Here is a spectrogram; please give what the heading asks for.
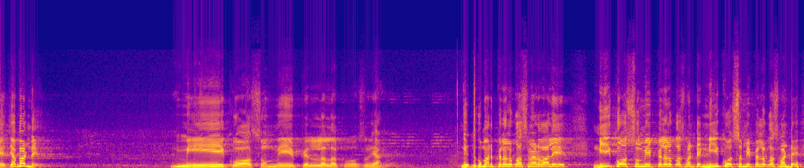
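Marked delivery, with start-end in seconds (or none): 2.3-6.2 very slow, stretched words sinking low; slow solemn quote. Retold or imitated. Preacher quoting Jesus to weeping women, slow and solemn. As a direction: draw each word out, dropping at the end.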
